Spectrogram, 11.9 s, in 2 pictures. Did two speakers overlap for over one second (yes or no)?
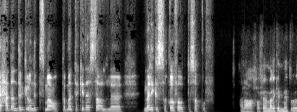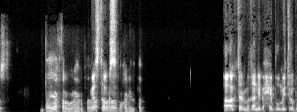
no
